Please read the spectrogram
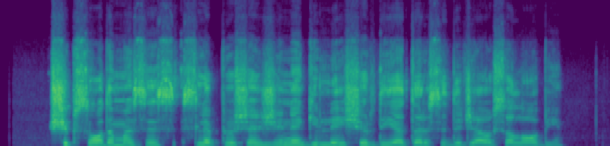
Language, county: Lithuanian, Klaipėda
